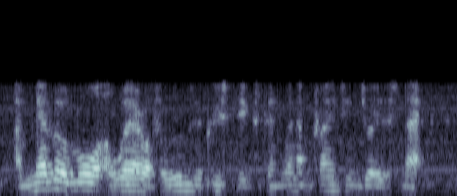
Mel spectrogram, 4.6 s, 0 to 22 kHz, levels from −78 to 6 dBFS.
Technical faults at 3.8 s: iLBC codec

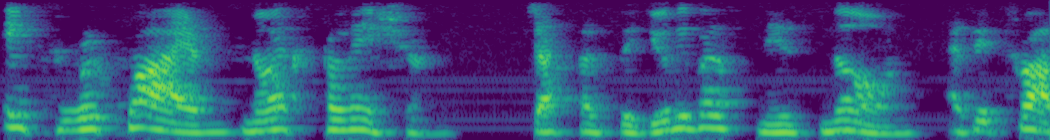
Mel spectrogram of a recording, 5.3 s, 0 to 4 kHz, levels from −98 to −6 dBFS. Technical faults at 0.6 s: none

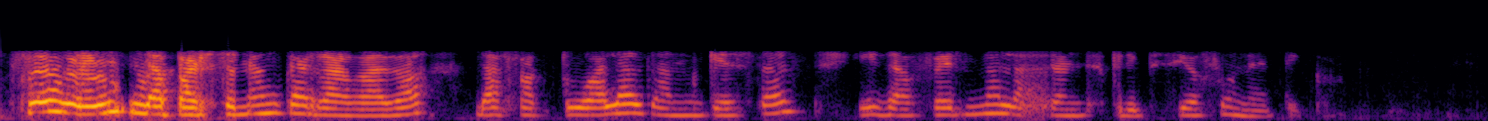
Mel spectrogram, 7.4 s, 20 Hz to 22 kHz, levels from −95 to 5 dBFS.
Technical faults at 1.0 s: G.729 codec; microphone overload

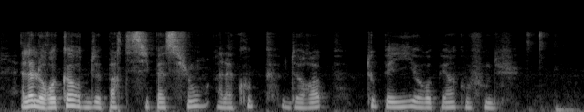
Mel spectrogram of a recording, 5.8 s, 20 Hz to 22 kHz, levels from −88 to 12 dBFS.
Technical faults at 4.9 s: none

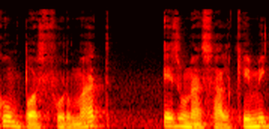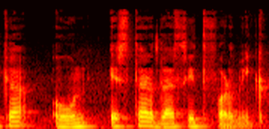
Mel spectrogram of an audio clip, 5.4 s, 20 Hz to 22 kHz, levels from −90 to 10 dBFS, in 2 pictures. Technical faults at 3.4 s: automatic gain rising

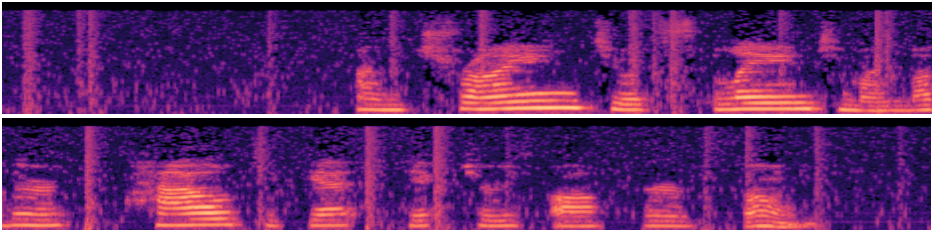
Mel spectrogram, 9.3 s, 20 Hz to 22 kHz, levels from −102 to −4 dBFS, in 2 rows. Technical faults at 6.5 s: overdone noise removal

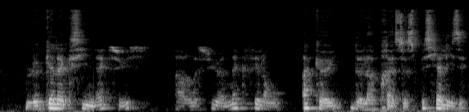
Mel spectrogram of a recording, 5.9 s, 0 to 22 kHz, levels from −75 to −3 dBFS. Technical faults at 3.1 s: input switched to a poorer device

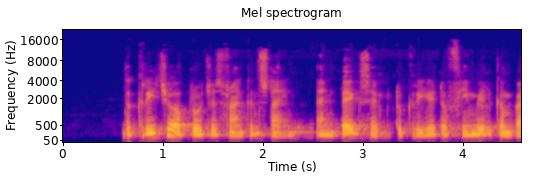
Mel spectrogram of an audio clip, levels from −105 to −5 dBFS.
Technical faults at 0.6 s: none

